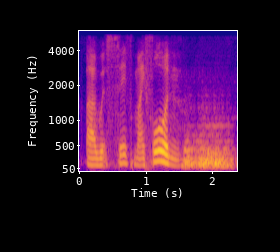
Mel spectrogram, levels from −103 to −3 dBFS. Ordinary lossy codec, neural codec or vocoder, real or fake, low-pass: MP3, 48 kbps; codec, 16 kHz, 1.1 kbps, Voila-Tokenizer; fake; 5.4 kHz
